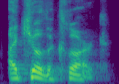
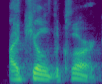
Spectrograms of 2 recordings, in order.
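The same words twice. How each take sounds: First: It is said with a sarcastic, mocking tone. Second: It is said flatly, like a sincere confession.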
